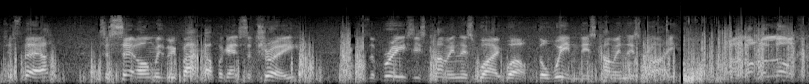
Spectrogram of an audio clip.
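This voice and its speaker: A man with a steady, higher-side voice at normal speed vlogs while trekking a wet, windy, rainy trail that later leads into woods. He chats casually and rambles with many fillers, while loud wind buffets the mic throughout.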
